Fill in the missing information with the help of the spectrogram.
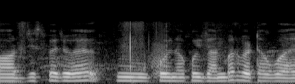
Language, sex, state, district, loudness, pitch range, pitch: Hindi, male, Bihar, West Champaran, -19 LUFS, 160-175 Hz, 165 Hz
